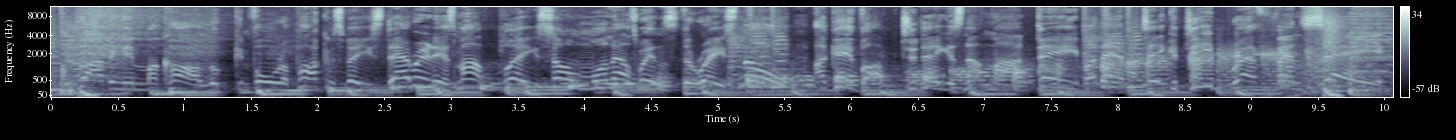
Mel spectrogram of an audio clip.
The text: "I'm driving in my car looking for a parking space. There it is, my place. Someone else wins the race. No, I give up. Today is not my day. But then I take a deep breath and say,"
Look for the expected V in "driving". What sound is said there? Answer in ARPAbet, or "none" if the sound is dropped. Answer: V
